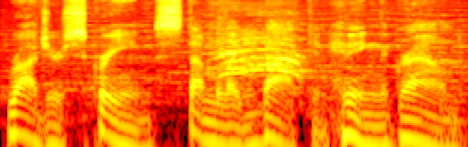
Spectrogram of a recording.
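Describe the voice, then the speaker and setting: A man narrating scene directions in a scripted audio drama, grave and measured. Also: very deep voice, lively intonation, over loud music. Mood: measured, suspenseful.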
